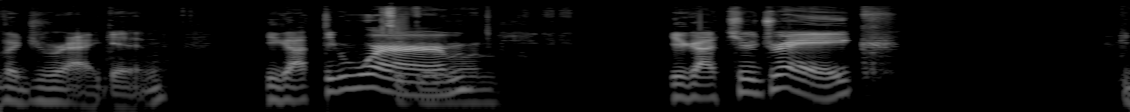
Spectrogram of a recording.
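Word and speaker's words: wyrm: that's oh w-y-r-i-c yeah it's pronounced Worm but it's literally literally like a worm so every time I'm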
